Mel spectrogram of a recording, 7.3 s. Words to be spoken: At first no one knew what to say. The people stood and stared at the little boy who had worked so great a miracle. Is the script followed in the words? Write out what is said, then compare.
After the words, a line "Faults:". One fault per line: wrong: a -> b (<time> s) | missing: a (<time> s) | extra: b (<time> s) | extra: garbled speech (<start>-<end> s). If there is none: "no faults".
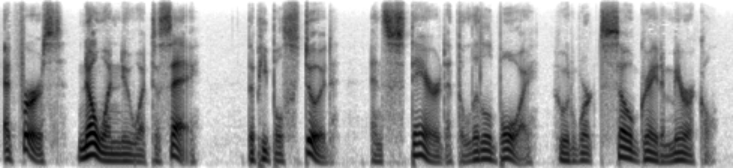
At first no one knew what to say. The people stood and stared at the little boy who had worked so great a miracle.
Faults:
no faults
